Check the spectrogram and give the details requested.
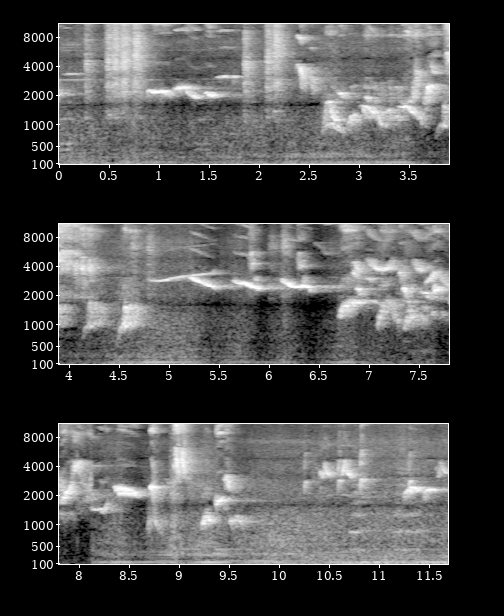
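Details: Captive white-rumped shama singing during a fighting test: a dense, fast medley of chattering, squeaky and whistled notes, rising and falling, punctuated by loud clicks and a steady low hum.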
